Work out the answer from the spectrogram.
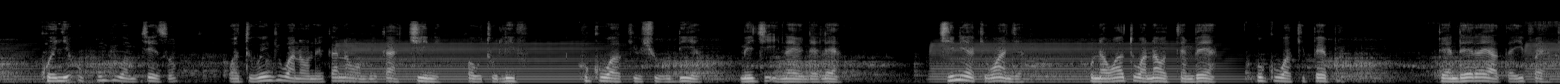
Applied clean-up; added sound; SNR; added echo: none; Sliding door + Wind instrument, woodwind instrument; 12 dB; none.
